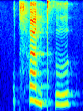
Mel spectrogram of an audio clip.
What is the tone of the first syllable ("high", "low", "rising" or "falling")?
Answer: falling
